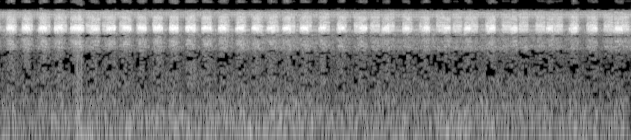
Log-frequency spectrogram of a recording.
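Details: Cicadas singing in summer in Provence, southern France: a dense, buzzy high-pitched drone pulsing rapidly, about four beats a second, steady and continuous throughout with no other sounds.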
